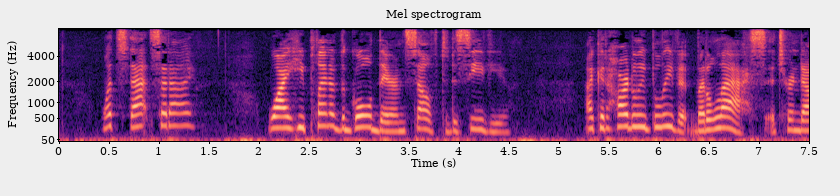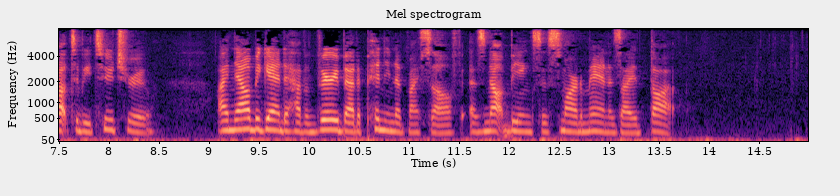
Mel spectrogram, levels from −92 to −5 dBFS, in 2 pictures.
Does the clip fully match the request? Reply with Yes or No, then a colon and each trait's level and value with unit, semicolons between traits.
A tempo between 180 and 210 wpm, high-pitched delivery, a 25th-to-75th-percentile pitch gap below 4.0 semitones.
No: average, 200 wpm; high, 215 Hz; wide, 5.5 semitones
